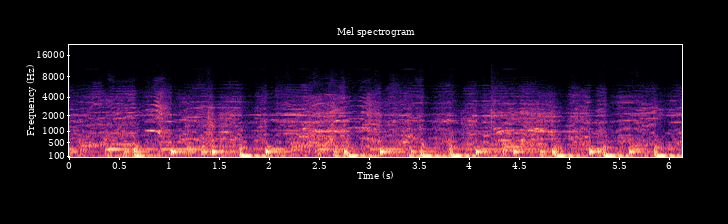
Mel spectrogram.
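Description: Loud music with a heavy, repeating bass pattern, over the noise of a crowd.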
